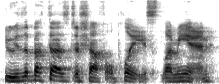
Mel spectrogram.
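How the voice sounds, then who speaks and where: A man casually commentating on a game live as a streamer, thinking out loud. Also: medium pitch, fairly quick. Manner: reads game text aloud, thinks out loud.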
